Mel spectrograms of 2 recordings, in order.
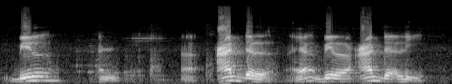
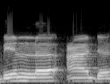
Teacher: yang mati adalah huruf dal tadinya huruf dal ini salah satu huruf qalqalah jadi ini dipantulkan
